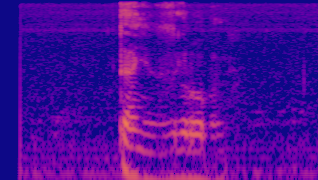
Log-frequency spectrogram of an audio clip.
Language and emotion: Russian, neutral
